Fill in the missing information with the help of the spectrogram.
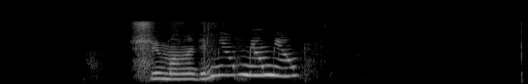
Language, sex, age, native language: Icelandic, male, 12, Icelandic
